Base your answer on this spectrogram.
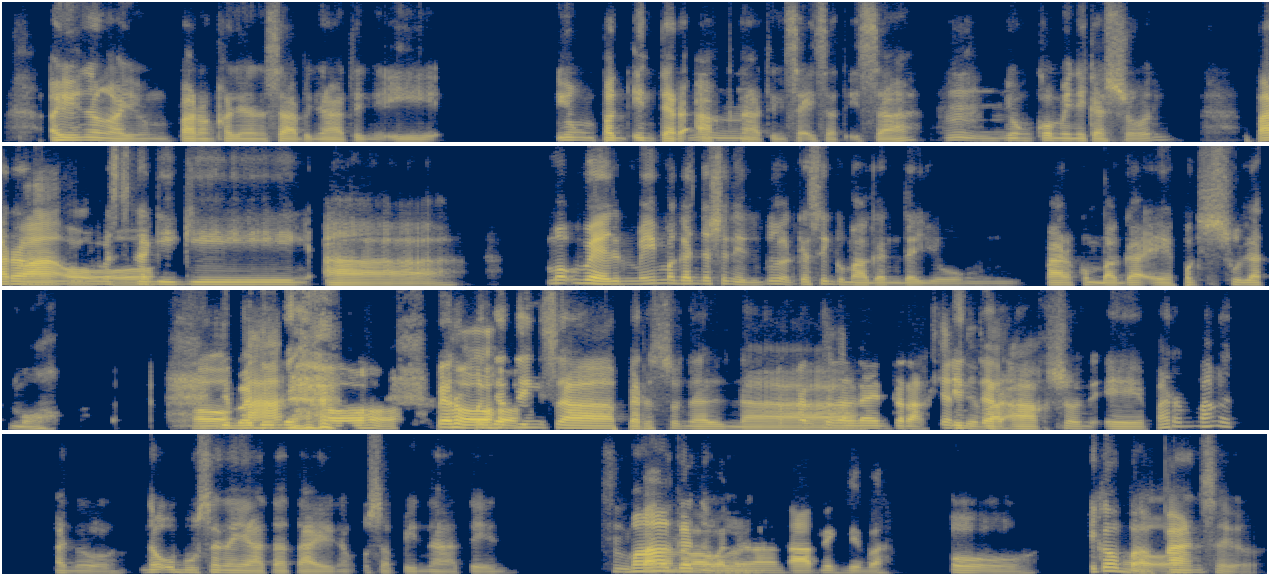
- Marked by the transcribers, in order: laughing while speaking: "Oo, oo"; tapping; laugh
- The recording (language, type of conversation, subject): Filipino, unstructured, Ano ang masasabi mo tungkol sa labis nating pagdepende sa teknolohiya?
